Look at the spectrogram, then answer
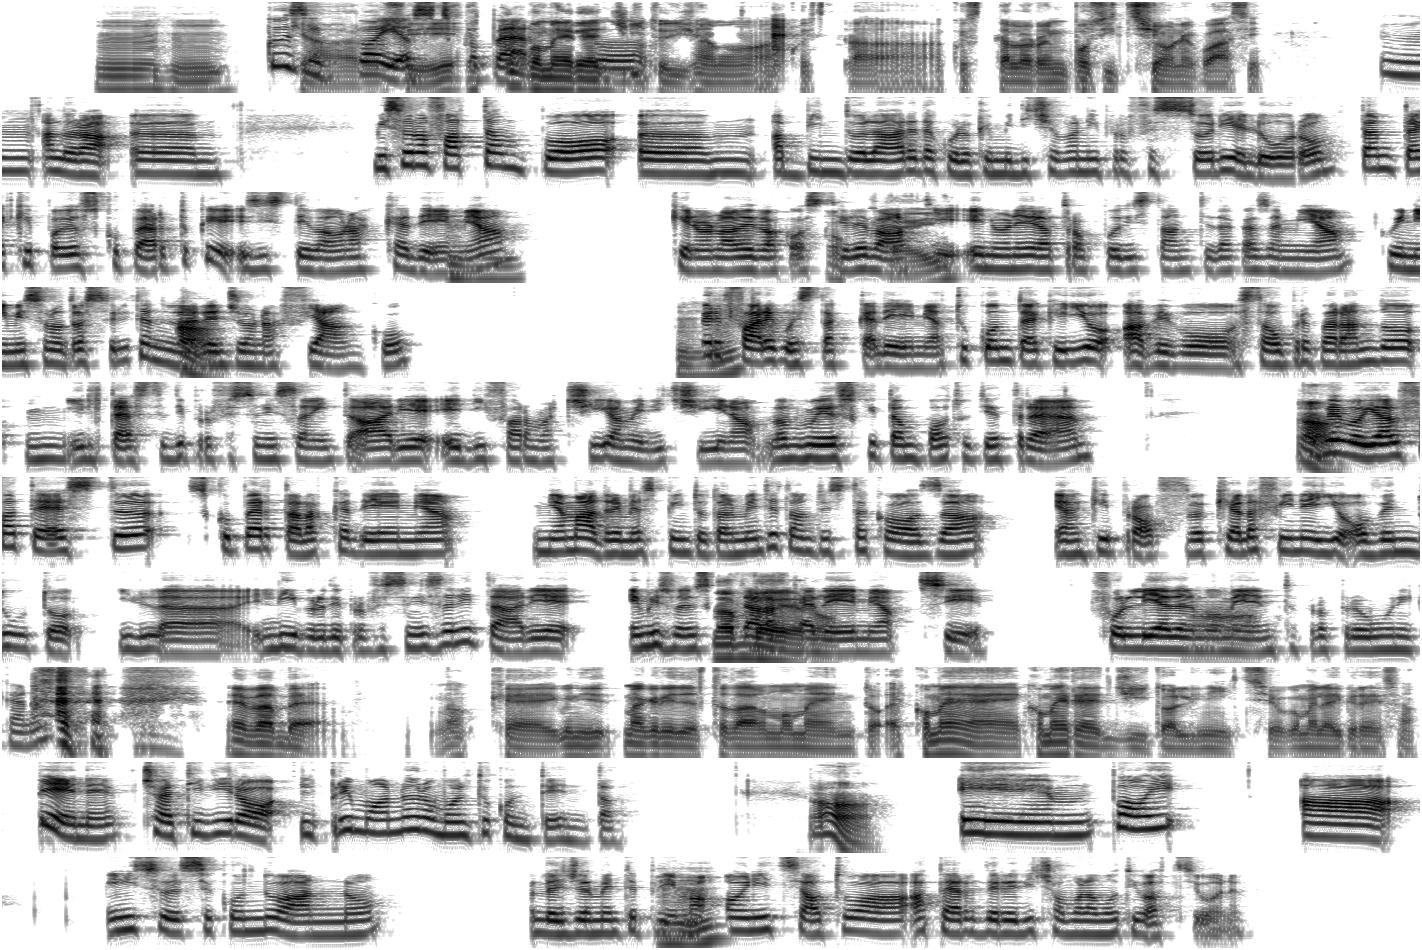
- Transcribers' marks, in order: other background noise; unintelligible speech; chuckle
- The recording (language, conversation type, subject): Italian, podcast, Come racconti una storia che sia personale ma universale?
